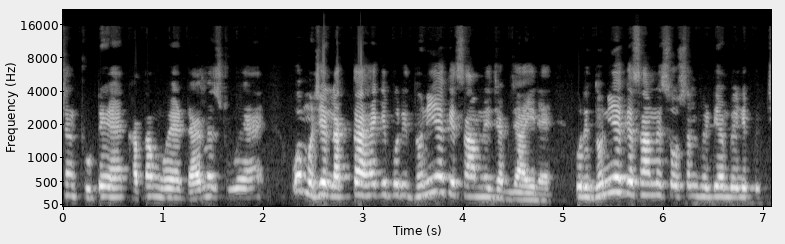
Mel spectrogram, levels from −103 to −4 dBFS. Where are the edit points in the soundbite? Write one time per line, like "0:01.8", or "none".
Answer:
none

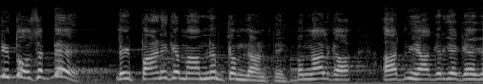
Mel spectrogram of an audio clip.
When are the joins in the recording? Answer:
none

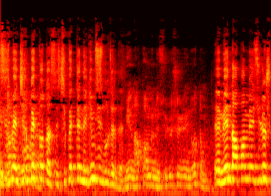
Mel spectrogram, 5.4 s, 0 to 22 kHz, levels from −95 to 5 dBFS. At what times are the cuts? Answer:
none

